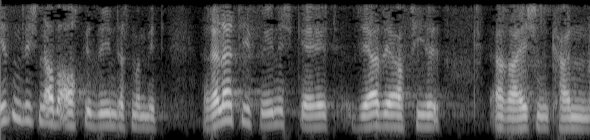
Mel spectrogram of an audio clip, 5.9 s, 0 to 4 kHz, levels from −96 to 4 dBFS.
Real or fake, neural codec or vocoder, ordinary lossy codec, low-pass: real; none; none; 3.6 kHz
